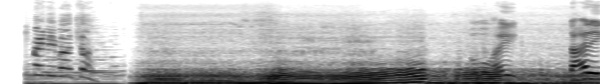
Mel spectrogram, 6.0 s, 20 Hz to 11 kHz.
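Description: A short line of film dialogue, then from about a second in the Kawasaki Ninja 1000's inline-four engine with an Austin Racing exhaust, revving, its pitch dipping and climbing again in the middle.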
